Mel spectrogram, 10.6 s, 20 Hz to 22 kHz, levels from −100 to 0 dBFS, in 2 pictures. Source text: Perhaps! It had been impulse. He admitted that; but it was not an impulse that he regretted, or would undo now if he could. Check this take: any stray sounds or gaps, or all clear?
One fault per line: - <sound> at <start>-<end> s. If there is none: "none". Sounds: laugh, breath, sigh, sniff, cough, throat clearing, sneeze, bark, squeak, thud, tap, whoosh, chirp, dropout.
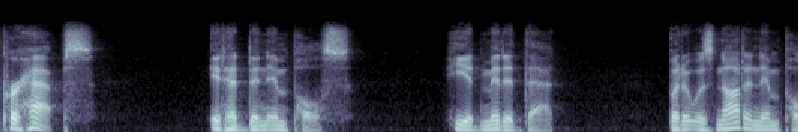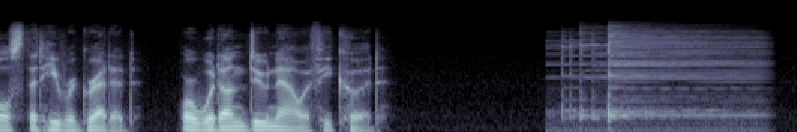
- tap at 9.0-10.5 s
